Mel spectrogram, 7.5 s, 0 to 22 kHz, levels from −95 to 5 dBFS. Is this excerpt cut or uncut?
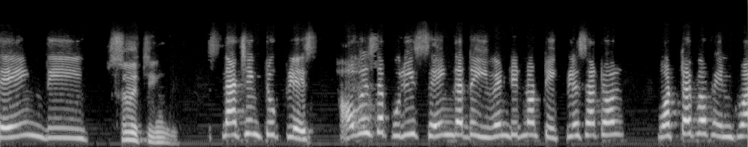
uncut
